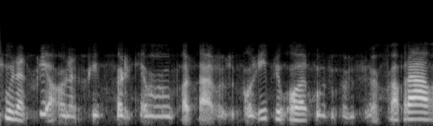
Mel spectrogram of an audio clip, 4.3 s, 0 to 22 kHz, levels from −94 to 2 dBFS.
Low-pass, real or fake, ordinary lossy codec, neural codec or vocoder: 5.4 kHz; fake; Opus, 32 kbps; autoencoder, 44.1 kHz, a latent of 192 numbers a frame, MeloTTS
